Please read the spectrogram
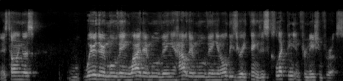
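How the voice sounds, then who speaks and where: In a monotone, flat delivery, a man talks fairly quickly at a fairly high pitch. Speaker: college lecturer. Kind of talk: lecture. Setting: video call. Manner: fast.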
